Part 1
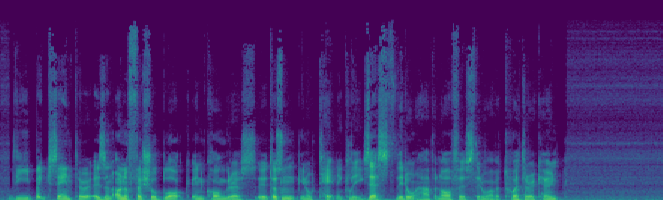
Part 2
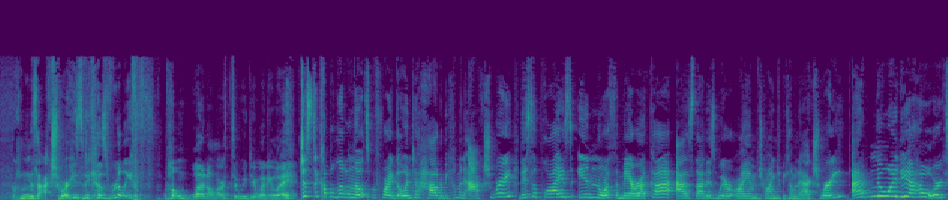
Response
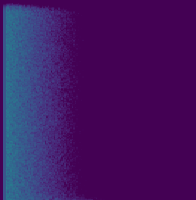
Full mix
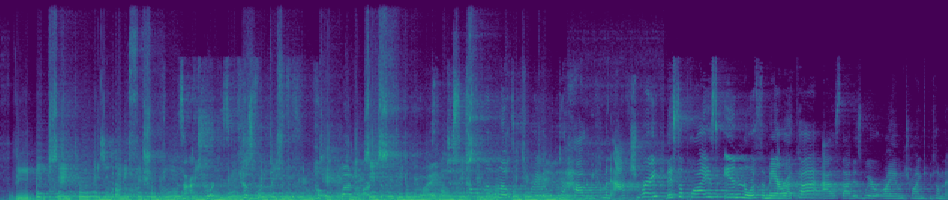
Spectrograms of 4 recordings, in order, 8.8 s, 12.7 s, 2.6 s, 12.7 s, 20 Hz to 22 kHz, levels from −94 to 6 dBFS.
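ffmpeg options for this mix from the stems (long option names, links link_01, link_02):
-filter_complex "[0:a]equalizer=frequency=100:width_type=o:width=0.33:gain=12,equalizer=frequency=400:width_type=o:width=0.33:gain=8,equalizer=frequency=6300:width_type=o:width=0.33:gain=5,aeval=exprs='max(val(0),0)':channel_layout=same,volume=-4dB,asplit=3[link_01][link_02][link_03];[link_02]volume=-5dB[link_04];[1:a]acontrast=36,adelay=1950,volume=-7dB,afade=type=out:start_time=10.41:duration=0.71:silence=0.281838,asplit=2[link_05][link_06];[link_06]volume=-10.5dB[link_07];[link_03]apad=whole_len=643922[link_08];[link_05][link_08]sidechaincompress=threshold=-30dB:ratio=8:attack=5.1:release=121[link_09];[2:a]atrim=start_sample=2205[link_10];[link_04][link_07]amix=inputs=2:normalize=0[link_11];[link_11][link_10]afir=irnorm=-1:irlink=0[link_12];[link_01][link_09][link_12]amix=inputs=3:normalize=0,acrossover=split=320|3000[link_13][link_14][link_15];[link_14]acompressor=threshold=-29dB:ratio=6[link_16];[link_13][link_16][link_15]amix=inputs=3:normalize=0,alimiter=limit=-19dB:level=0:latency=1:release=10"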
